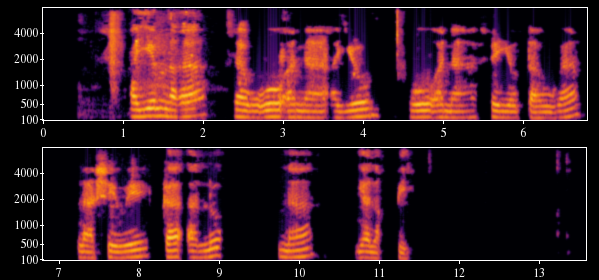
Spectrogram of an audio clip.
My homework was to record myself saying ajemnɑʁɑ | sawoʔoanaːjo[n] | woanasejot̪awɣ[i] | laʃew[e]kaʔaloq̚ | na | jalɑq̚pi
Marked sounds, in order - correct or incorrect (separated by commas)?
incorrect, incorrect, correct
